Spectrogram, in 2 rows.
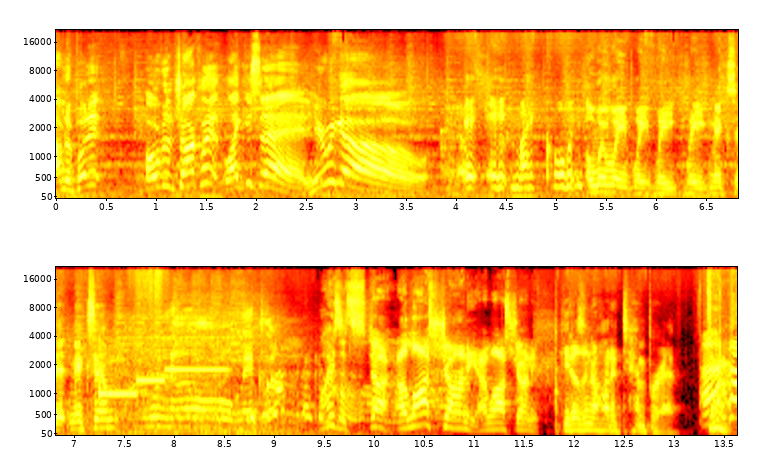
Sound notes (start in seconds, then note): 7.2 phone beeps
